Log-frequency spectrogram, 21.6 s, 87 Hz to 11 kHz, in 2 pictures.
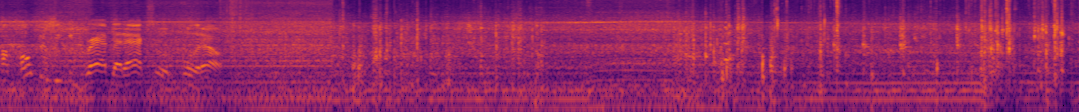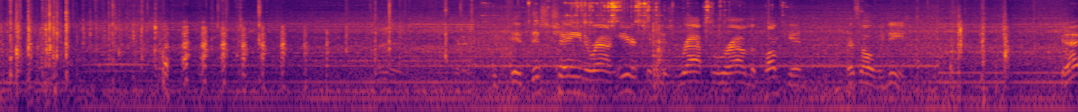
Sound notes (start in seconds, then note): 12.3 laughing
